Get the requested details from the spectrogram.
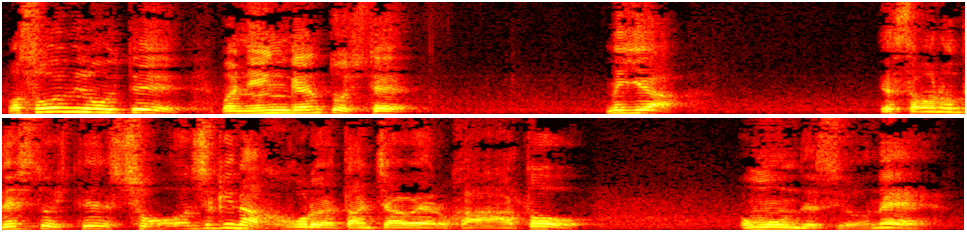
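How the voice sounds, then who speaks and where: Folksy Kansai-accented pastor preaching. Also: male voice, on the high side, normal speed, pauses often. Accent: Kansai (Osaka dialect). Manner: folksy, animated storytelling with many fillers. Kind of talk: sermon.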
